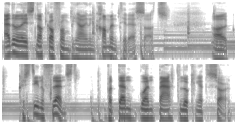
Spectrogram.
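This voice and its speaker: A man's voice: medium pitch, lively intonation, normal speed. A man streaming, reading narration from their own visual novel aloud with casual asides. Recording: music bed behind voice. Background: guitar music.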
